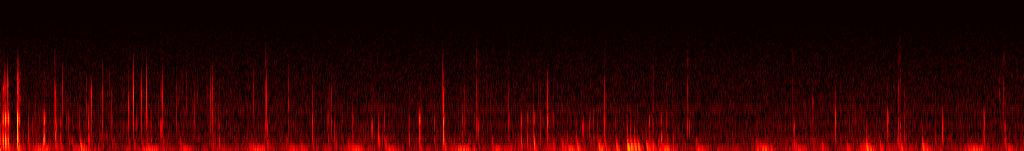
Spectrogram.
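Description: Continuous low gurgling and rumbling with irregular pops; ordinary stomach growling from an empty stomach.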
